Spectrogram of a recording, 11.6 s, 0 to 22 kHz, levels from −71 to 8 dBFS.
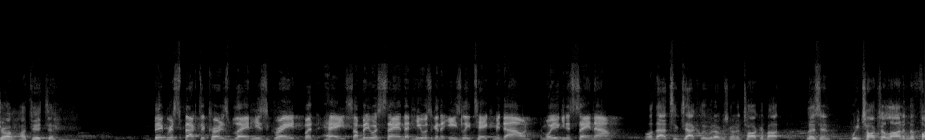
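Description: Nothing here jumps out as a technical fault, so there's really nothing to point to along the way.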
